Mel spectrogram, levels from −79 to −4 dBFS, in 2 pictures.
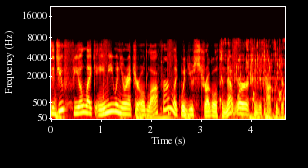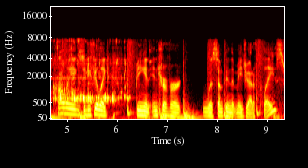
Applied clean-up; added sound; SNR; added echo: none; Liquid; 9 dB; none.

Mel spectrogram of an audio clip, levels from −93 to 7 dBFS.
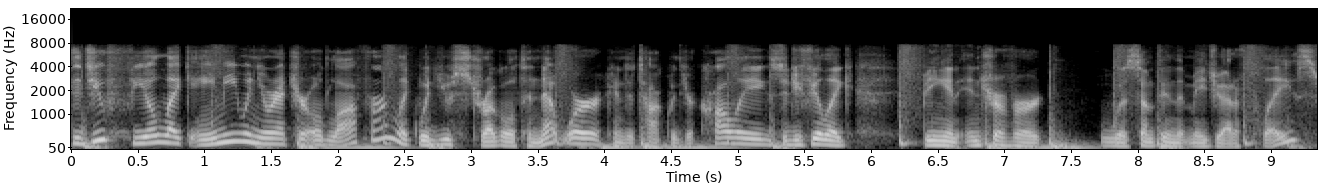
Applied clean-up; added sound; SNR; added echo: none; none; none; none.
